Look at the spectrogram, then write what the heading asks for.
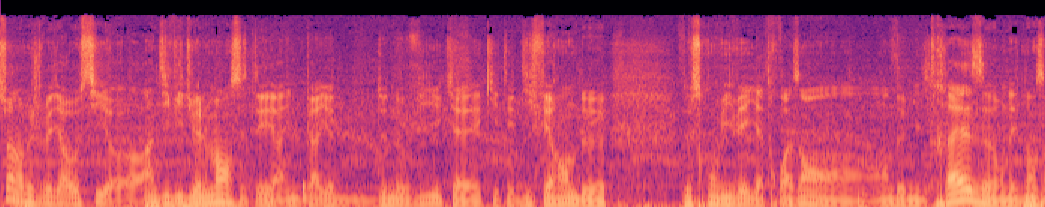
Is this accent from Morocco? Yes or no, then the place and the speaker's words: no; France; en tant que Français, c'était important aussi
